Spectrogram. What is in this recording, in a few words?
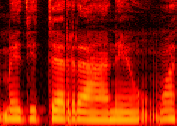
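"mediterràneu" Sardinian, female; M'abìgio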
